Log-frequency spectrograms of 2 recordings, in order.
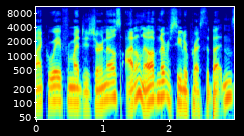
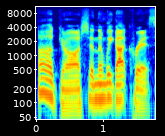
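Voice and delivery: ordinary talk

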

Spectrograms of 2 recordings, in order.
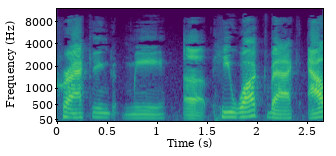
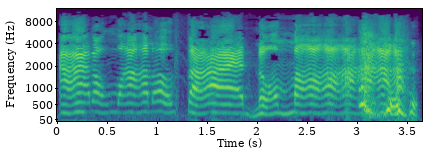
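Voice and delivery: much higher, louder, slow, hammed-up plea; mock Tina; 8 dB louder, slower than usual. Quoting Tina's line as a dramatic plea. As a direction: cry it like a movie victim.

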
